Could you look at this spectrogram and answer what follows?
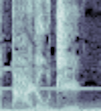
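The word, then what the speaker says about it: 大月氏: 汉武帝决定找的合作伙伴，是一个叫做大肉汁的国家。这个大肉汁是什么样的国家呢？大是大小的大，肉是月亮的月，汁是姓氏的氏。有兴趣的朋友可以查一下，这个在古代读作大肉汁，是一个国家名。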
